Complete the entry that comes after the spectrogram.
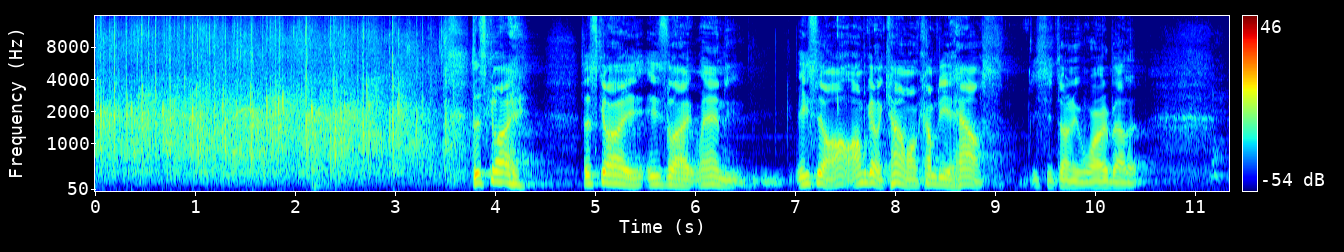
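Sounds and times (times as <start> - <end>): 
audience clapping: 0.0 - 4.3
speech: 3.8 - 10.5.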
